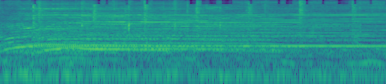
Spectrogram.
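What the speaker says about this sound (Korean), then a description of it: "다시 한번 큰 박수 부탁드리겠습니다." A crowd at a rally in Busan cheers and applauds steadily for a full stretch, a dense wash of voices and claps with some whoops and no clear speech on top.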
